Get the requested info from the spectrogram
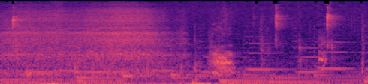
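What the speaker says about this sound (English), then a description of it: "I heard the dog bark." A dog in the farming video game Stardew Valley gives a couple of short yips and a soft whimper, faint and brief over a quiet game soundscape with background music.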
